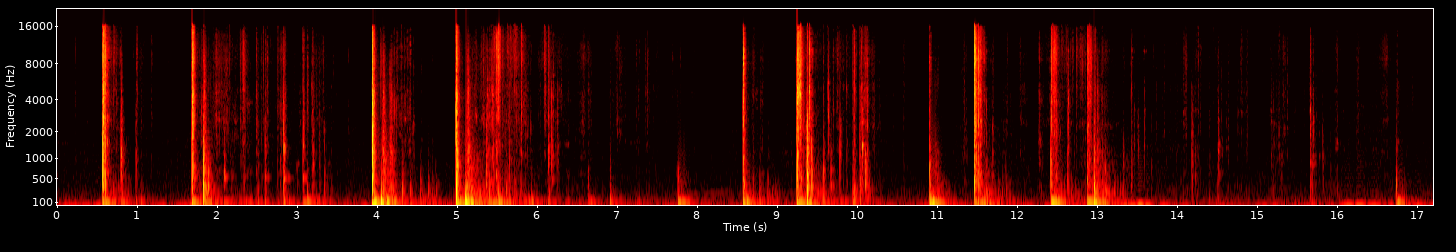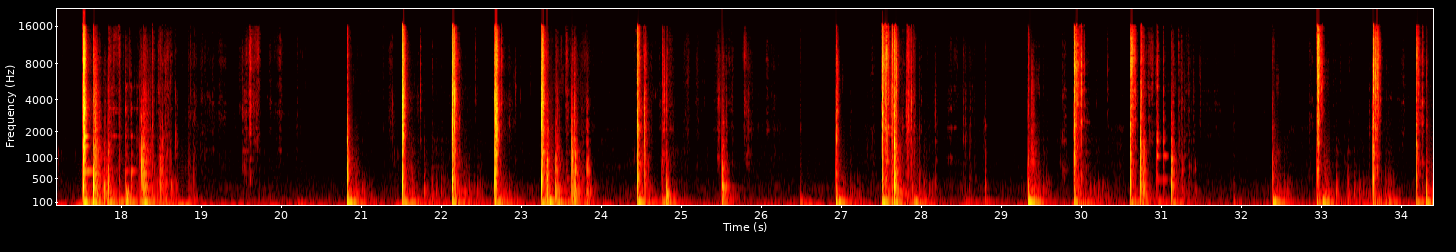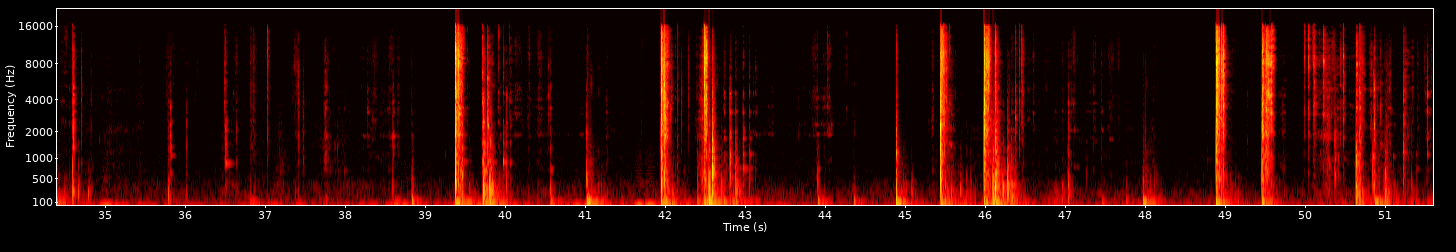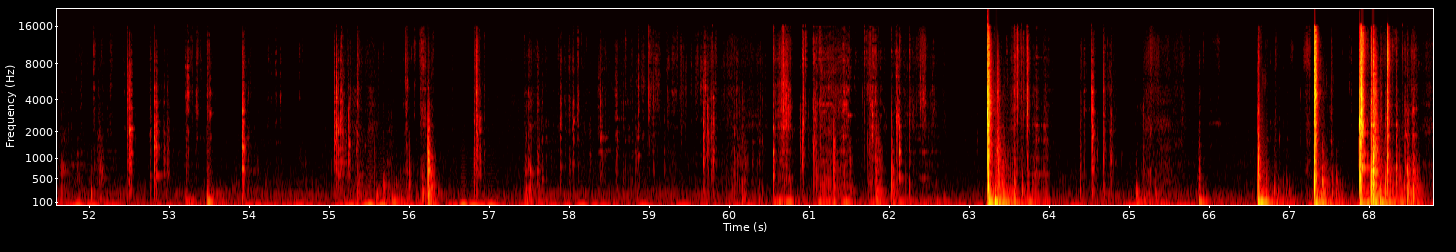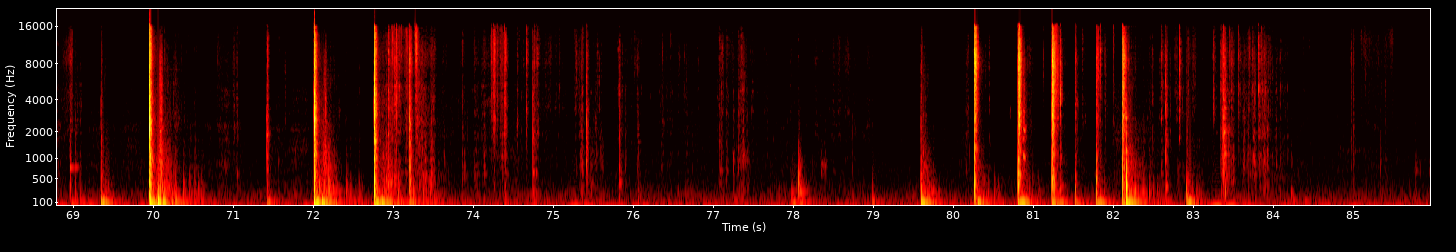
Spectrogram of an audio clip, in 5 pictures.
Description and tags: Choping wood with an ax in rural environment
cut, sound, field-recording, breaking, cleaver, nature, forest, choping, wood, ax, hatchet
